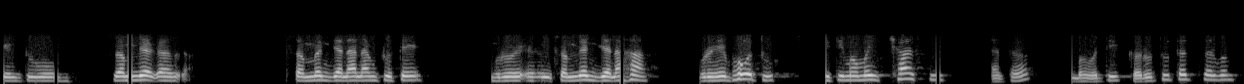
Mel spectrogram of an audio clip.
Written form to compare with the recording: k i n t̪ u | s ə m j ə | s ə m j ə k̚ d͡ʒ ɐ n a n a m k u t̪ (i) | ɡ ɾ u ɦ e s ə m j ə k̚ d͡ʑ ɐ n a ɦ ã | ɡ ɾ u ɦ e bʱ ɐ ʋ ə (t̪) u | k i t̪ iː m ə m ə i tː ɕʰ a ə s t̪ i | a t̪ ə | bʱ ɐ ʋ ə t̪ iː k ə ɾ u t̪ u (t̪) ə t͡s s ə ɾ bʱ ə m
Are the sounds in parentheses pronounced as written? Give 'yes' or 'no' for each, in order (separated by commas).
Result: no, yes, yes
